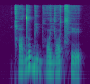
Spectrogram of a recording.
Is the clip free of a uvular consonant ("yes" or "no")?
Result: no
